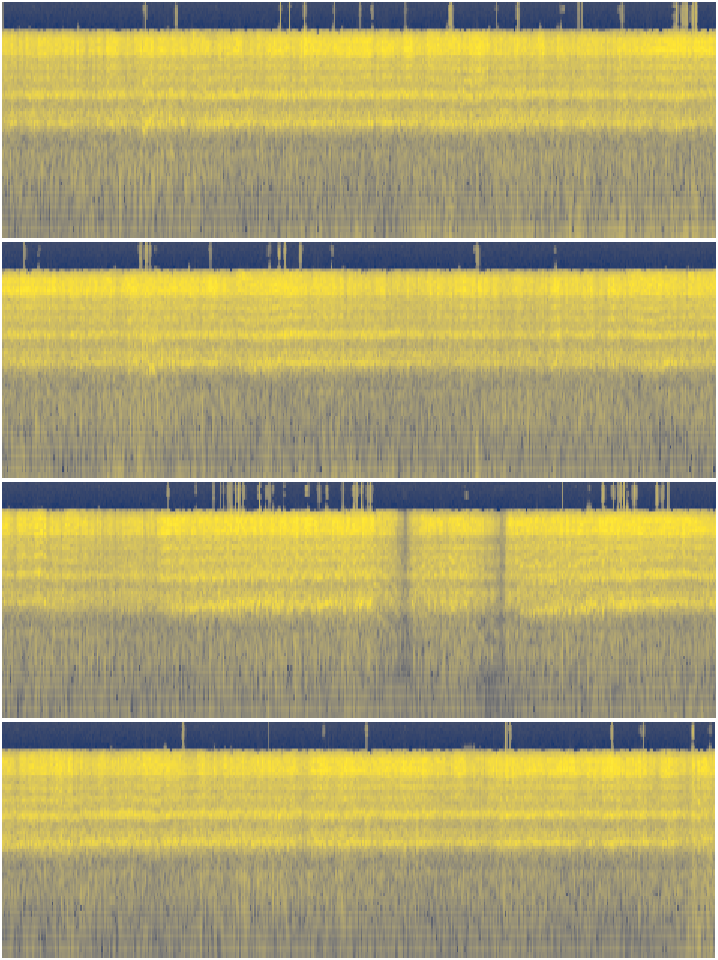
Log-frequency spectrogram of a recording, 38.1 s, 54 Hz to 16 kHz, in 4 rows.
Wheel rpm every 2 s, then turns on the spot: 230, 230, 230, 220, 230, 230, 230, 230, 230, 230, 200, 190, 100, 180, 220, 230, 230, 240, 230.
none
